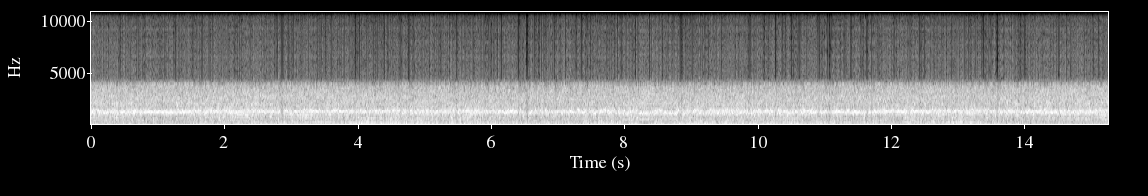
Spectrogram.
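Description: Dirt-track race car engine heard from inside the cockpit, running hard around the track, its pitch dropping and climbing again several times as the car slows for turns and accelerates out, over a steady rush of tyre and gravel noise.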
